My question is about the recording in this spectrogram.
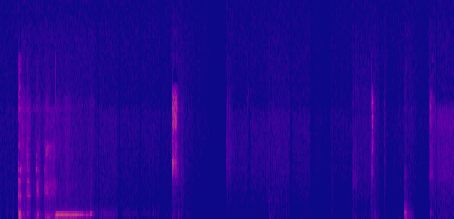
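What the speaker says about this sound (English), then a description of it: "Sounds like someone's trying to redial in" Telephone redial tones on a conference call line: a short burst of tones at the start, then sparse, faint, isolated beeps and clicks separated by silence.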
